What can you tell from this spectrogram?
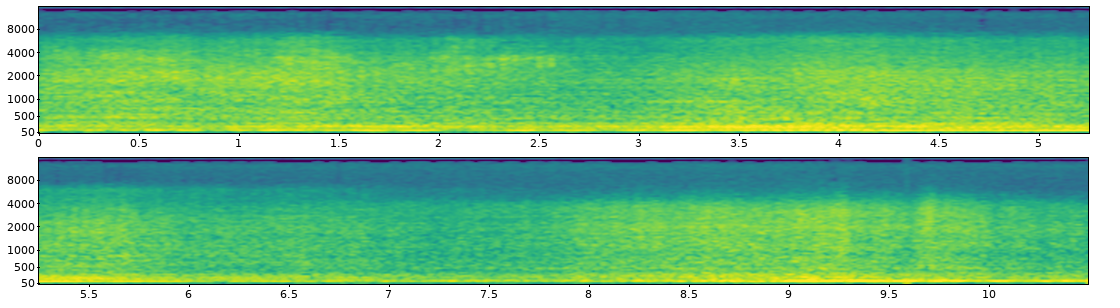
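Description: Motor vehicle engines running in a steady low drone over a hiss of road noise, swelling about three seconds in and again near the end.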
